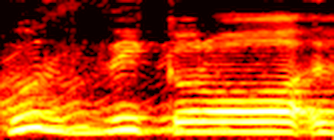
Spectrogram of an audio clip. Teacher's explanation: ذال بھی ہوگا، شدت سے بھی پڑھا جائے گا لیکن زا کی آواز نہیں آئے گی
